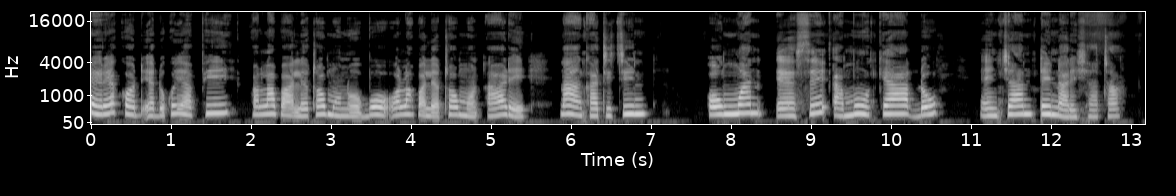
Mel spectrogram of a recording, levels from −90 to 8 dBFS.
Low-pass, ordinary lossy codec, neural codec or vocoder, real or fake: none; none; none; real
